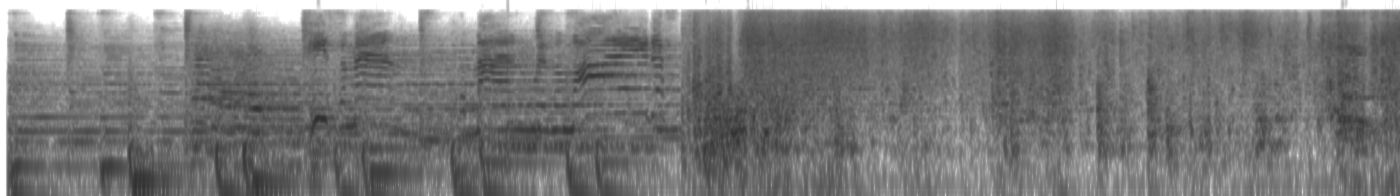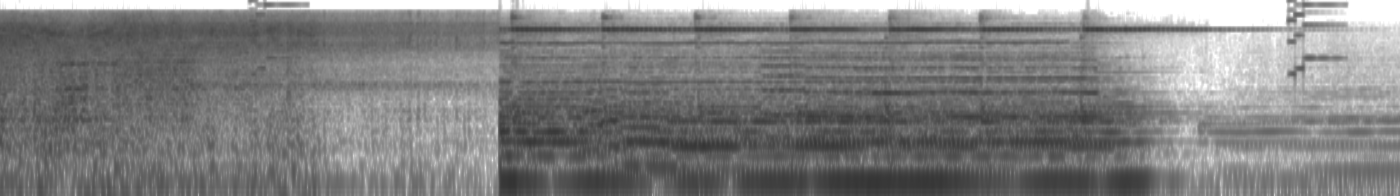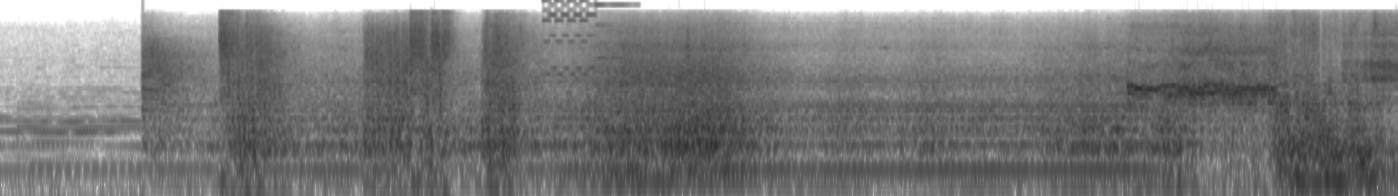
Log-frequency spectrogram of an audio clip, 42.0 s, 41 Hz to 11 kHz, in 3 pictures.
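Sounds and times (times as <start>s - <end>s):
bathtub water splashing: 7.1s - 14.5s.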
